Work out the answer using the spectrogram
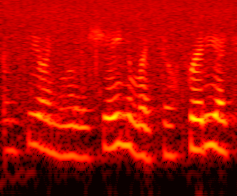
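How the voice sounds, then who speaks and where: A woman's voice: a little high, fairly even intonation, fast talker, warm tone, breathy edge, low-quality recording. An actress playing a sweet, earnest young girlfriend, girlish in manner, in an old-time radio serial. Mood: apologetic. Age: young adult.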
